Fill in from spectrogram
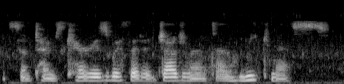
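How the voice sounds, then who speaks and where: A woman leading a guided meditation as a yoga guide, speaking gently with long pauses, in a breathy, creaky voice. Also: fairly low pitch, monotone. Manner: gentle, unhurried, long pauses between phrases. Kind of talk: guided meditation, soothing narration. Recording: slightly dull sound, trickling stream water behind. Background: flowing stream water.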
